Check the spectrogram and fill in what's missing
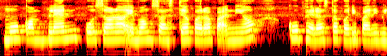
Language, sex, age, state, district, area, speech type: Odia, female, 18-30, Odisha, Bargarh, urban, read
